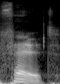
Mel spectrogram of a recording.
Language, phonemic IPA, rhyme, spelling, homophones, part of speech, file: German, /fɛlt/, -ɛlt, Feld, fällt, noun, De-Feld.ogg
- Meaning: 1. field (plot of open land, especially one used to grow crops) 2. area where action, often competitional, takes place: field, battlefield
